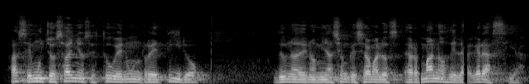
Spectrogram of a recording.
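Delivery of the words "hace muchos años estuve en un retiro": ordinary delivery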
